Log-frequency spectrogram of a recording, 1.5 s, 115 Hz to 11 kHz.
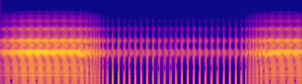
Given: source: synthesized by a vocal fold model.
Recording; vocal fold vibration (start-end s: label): sustained vowel that changes in the middle
0.00-0.37 s: 109.6 Hz, open quotient 0.34
0.57-1.17 s: 34.0 Hz, open quotient 0.24
1.37-1.52 s: 109.6 Hz, open quotient 0.34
